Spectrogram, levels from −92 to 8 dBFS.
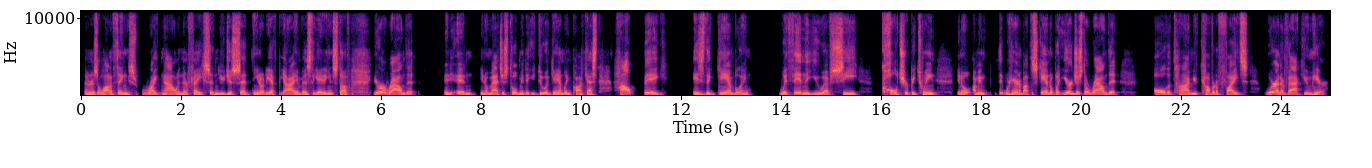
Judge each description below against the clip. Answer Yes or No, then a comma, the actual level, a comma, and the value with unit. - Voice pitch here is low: Yes, low, 125 Hz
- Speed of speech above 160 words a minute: Yes, average, 185 wpm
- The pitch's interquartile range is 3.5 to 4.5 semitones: Yes, average, 4.0 semitones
